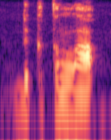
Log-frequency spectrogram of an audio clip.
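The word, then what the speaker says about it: De Ketelaere: tulisannya Charles Charles Charles biasa Charles terus DKT Laire tapi dibacanya pas gue ngeliat postingan Instagramnya A9 si Charles ini bilang Charles de Ketela de Ketela kayak gitu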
